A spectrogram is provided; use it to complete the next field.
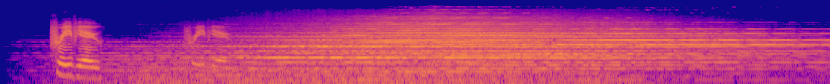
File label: free stinger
